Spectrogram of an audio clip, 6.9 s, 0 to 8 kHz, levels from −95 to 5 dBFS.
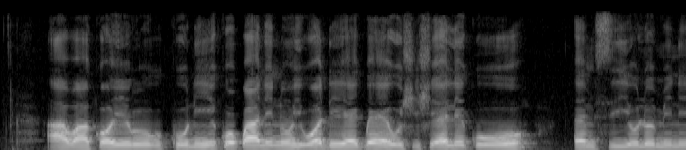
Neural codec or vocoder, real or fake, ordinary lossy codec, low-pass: none; real; MP3, 64 kbps; 7.2 kHz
